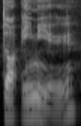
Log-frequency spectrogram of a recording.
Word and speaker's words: Dotemu: the nintendo indie world they call it dotemu it's like three syllables how do you spell it d-o-t-e-m-u so i was reading it as dot emu did you say it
